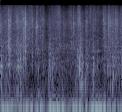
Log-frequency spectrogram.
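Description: Cardboard shipping box being handled as it is opened: the flaps and the packing inside rustle, with a run of light taps and knocks.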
